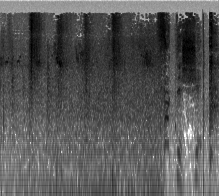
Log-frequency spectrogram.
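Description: Footsteps walk at a steady pace on a hard path.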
